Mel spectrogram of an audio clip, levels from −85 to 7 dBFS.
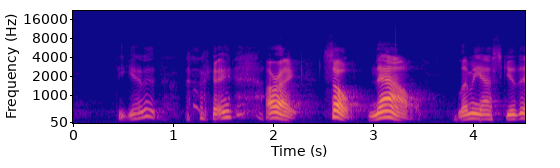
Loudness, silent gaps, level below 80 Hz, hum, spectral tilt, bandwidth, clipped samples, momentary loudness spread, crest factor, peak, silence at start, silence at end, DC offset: -26 LUFS; none; -78 dBFS; none; -7 dB/octave; 7.6 kHz; under 0.1%; 19 LU; 20 dB; -6 dBFS; 0.45 s; 0 s; under 0.1%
